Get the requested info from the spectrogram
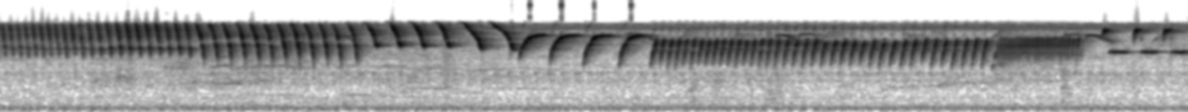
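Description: A canary sings a long, continuous song of rapid trills and rolling phrases, shifting between fast buzzy rattles and sweeping whistled notes, with a faint low hum beneath.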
